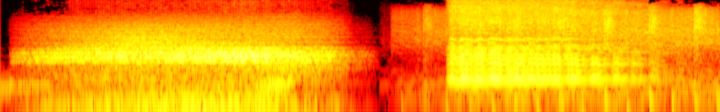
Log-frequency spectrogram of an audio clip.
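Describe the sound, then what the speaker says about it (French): A giant dung fly buzzes as a sound effect in a French audio drama, a loud, steady drone for about four seconds, a brief pause, then a second, wavering buzz that swells and warbles to the end. "Oh mon Dieu, c'est une mouche à merde."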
